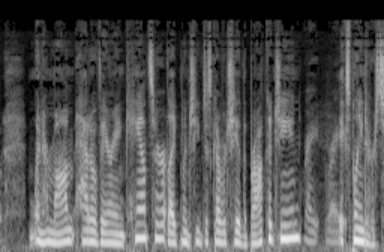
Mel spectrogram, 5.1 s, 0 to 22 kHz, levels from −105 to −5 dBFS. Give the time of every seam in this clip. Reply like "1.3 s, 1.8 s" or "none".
2.2 s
